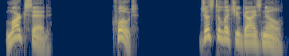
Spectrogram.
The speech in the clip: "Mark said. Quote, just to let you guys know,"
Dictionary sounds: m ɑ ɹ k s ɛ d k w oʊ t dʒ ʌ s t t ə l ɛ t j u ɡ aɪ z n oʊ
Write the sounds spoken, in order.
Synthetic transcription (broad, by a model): m ɑ ɹ k s ɛ d k w oʊ t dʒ ʌ s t t ə l ɛ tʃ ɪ ɡ aɪ z n oʊ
